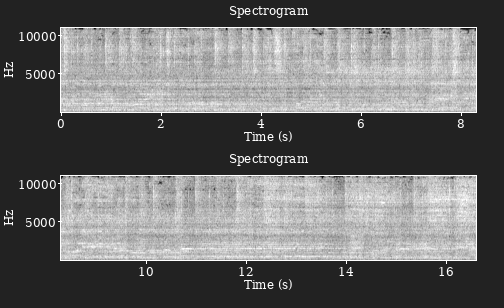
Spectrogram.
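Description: Rock music with a voice singing over guitar and sustained instrumental tones, played at a steady level throughout.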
